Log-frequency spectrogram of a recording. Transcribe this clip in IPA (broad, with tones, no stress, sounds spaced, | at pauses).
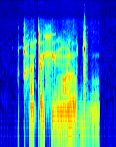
qʰ ɛ̃˩˥ t œ˩˧ xʲ œ˩˥ ŋ ɔ̃˩˥ l o˩˥ ɡ͡ǃ u˩˧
